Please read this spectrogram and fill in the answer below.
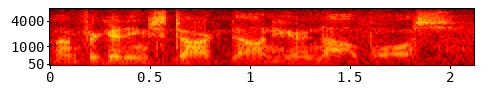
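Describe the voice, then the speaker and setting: A man acting a loyal but anxious detective's assistant in a 1950s noir film. He has a plain, colloquial middle-pitched voice, with faint music underneath. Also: lively intonation, normal speed, highs cut off, natural voice. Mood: worried. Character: loyal, worried sidekick to a private detective.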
